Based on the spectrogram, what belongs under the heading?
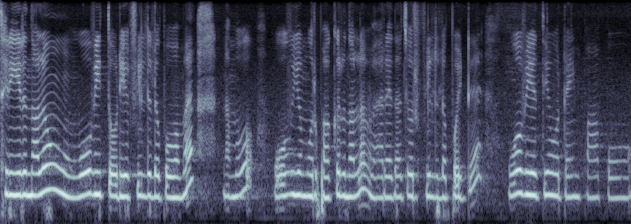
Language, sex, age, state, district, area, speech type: Tamil, female, 18-30, Tamil Nadu, Tiruvannamalai, urban, spontaneous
